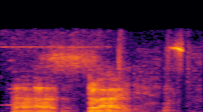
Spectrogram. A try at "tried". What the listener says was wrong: Okay, so with your R, all right? So right now, your tongue is hitting the top, okay, of your mouth, and you're saying try, okay? So what you want to do is you want to bring your tongue down, okay?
